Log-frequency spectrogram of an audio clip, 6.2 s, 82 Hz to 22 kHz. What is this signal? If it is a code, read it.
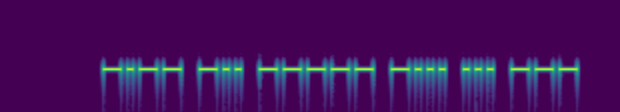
Morse code, heard as a keyed tone, about 20 wpm, 700 Hz. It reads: YD0BSO
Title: DXCC-100 Call Signs - 6 Characters - Repeated 3x - 20wpm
